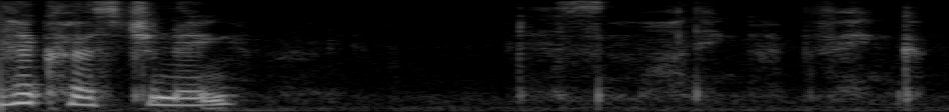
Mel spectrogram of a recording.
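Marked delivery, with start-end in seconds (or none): 2.1-3.5 put-on faint breathless whisper of a sick boy; almost no voice at all; barely audible whisper. Feverish boy whispers an answer to the nurse. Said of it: "we can barely hear you".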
